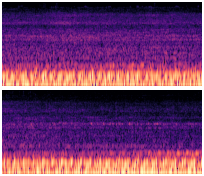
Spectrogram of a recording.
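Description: Steady low throbbing drone with an uneven pulse about three or four times a second over the engine; an abnormal noise, cause unclear.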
